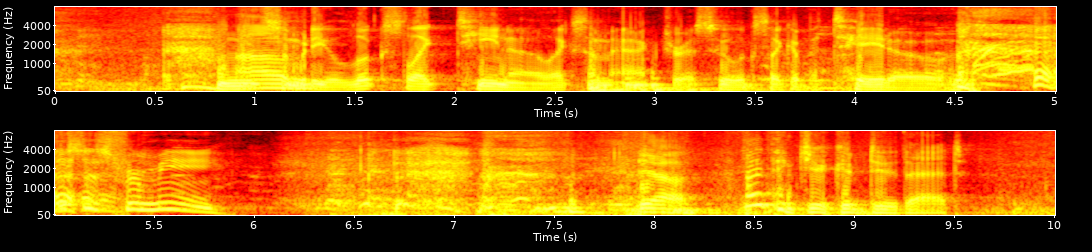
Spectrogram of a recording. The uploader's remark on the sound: After a slideshow presentation. For a discussion and Q&A! THIS EVENT WAS RECORDED LIVE AT SKYLIGHT BOOKS.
